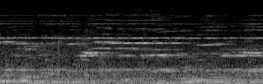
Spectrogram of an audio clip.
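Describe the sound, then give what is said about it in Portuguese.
A train brakes as it arrives at Presidente Altino station, heard from inside a carriage, with steady rumbling and thin, high-pitched wheel squeals that rise and fade, sustained and fairly loud throughout, with no voices. “De repente, o barulho do TEI freando aumenta.”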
